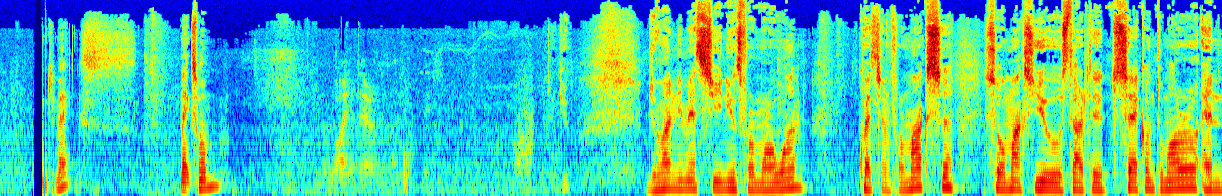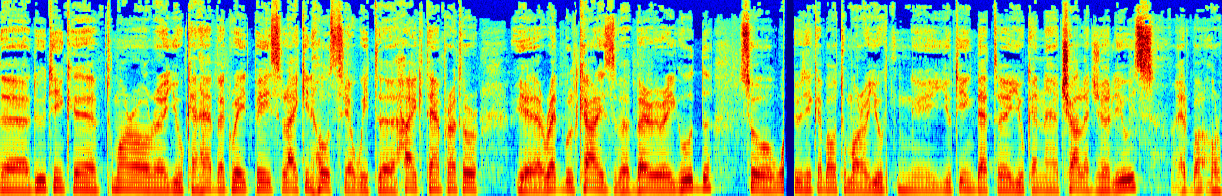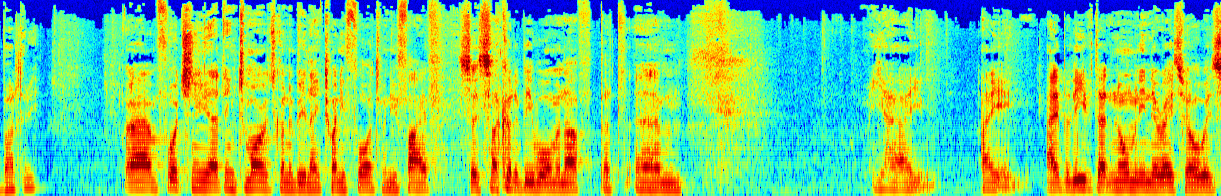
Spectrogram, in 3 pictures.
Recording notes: Germany Post-Qualifying Press Conference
